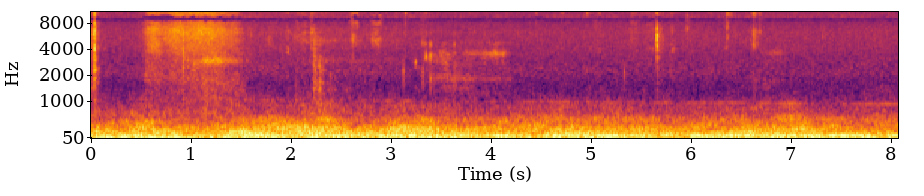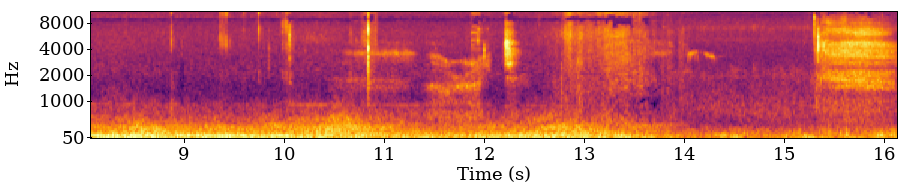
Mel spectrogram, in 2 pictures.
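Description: Wind rumbling on the microphone, a low steady rumble that eases near the end, with a few faint clicks.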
